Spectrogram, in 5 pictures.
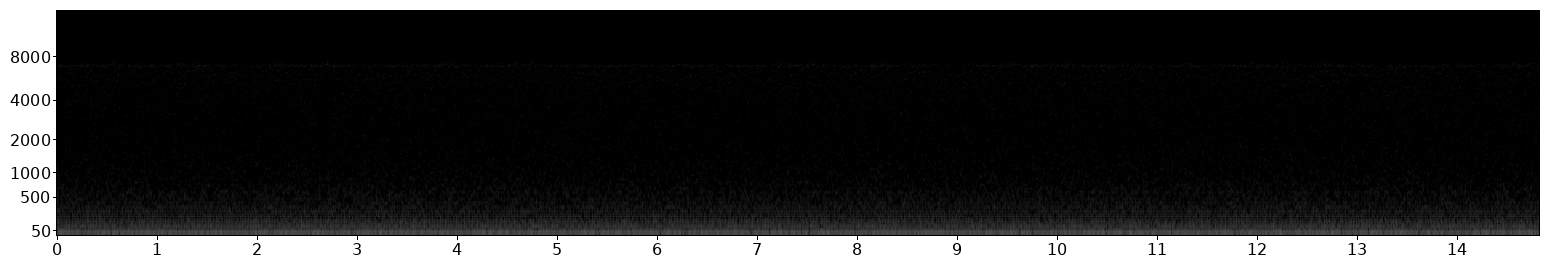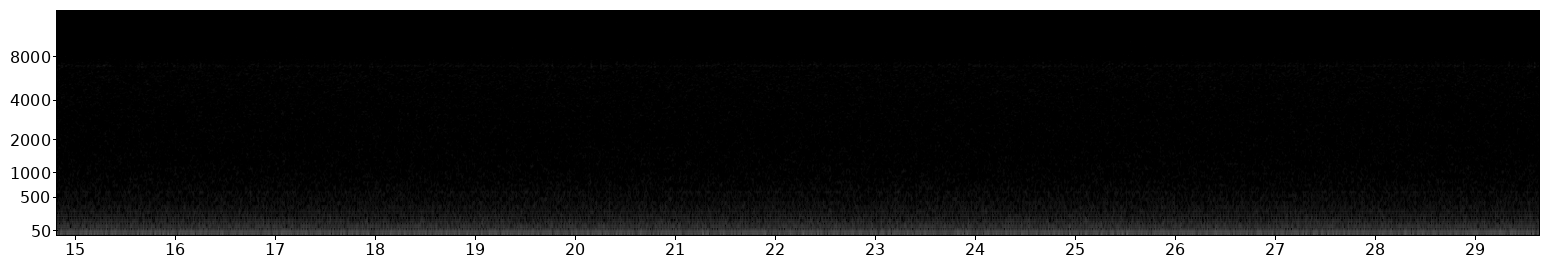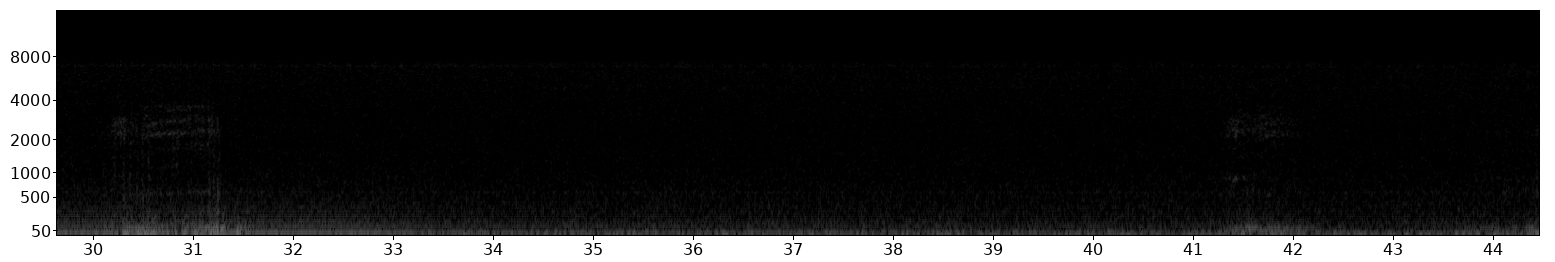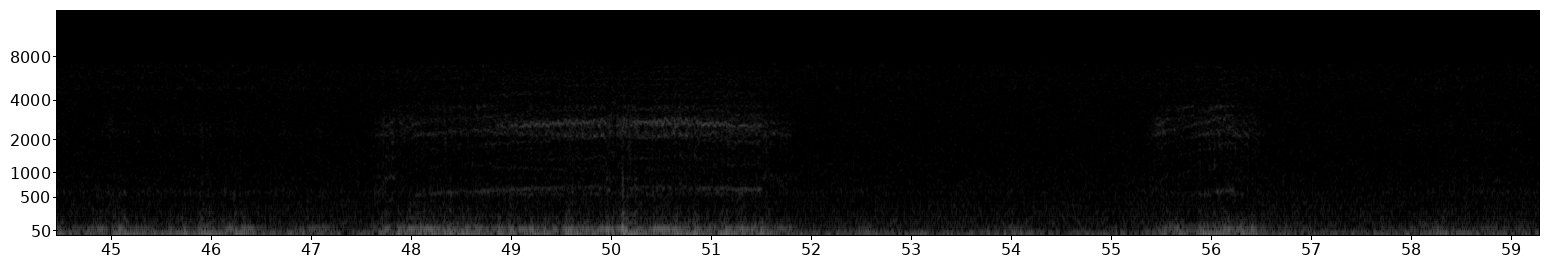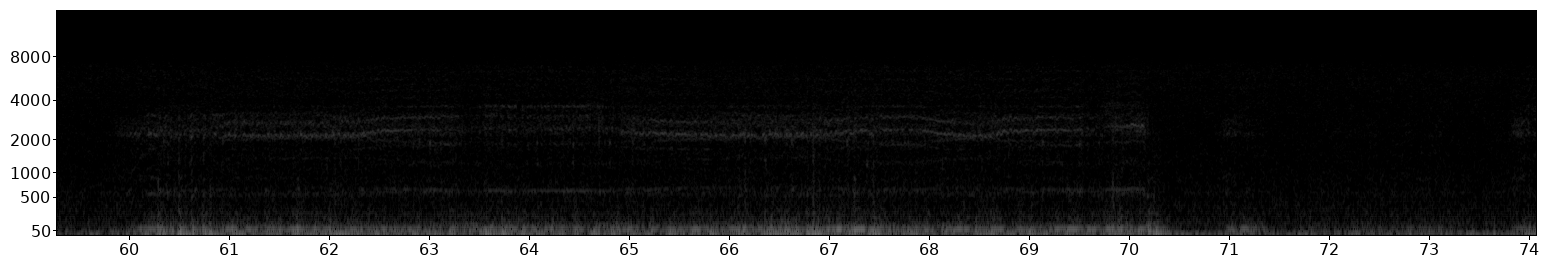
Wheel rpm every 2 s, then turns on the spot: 0, 0, 0, 0, 0, 0, 0, 0, 0, 0, 0, 0, 0, 0, 10, 60, 0, 0, 0, 0, 20, 10, 30, 50, 160, 100, 0, 40, 20, 40, 150, 160, 160, 160, 140, 30, 30.
42-46 50-52 54-58 70-72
